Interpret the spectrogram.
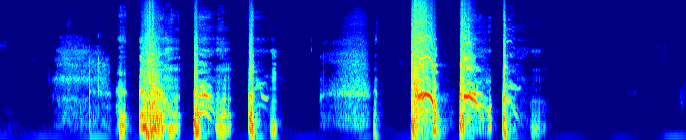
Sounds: Cough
